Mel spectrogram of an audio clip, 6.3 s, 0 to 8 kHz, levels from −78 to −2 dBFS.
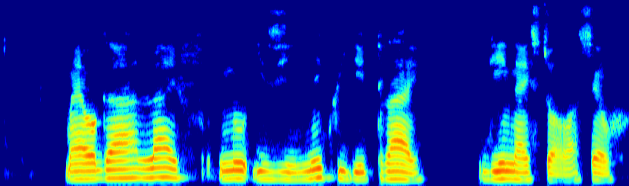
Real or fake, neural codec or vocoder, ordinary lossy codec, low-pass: real; none; none; none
